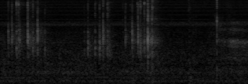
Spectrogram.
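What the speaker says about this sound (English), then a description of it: "I'm just going to type in my passcode." Fingers tap out a passcode on a keyboard in quick, uneven clusters of light, close clicks, fairly quiet against a faint background hiss.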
